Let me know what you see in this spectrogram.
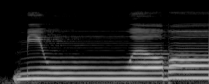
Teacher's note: Huruf ra dibunyikan secara tafkhim karena ra-nya ini berbaris di atas baris fathah. Maka cara bacanya dibunyikan dengan tebal. Miu wara. Ra mad wajib muttasil.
